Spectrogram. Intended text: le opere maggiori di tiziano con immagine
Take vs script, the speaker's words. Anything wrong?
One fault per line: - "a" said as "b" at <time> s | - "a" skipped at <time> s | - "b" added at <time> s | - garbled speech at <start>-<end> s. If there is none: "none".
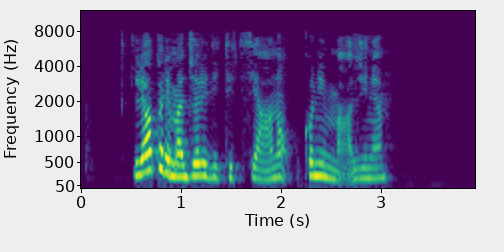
none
